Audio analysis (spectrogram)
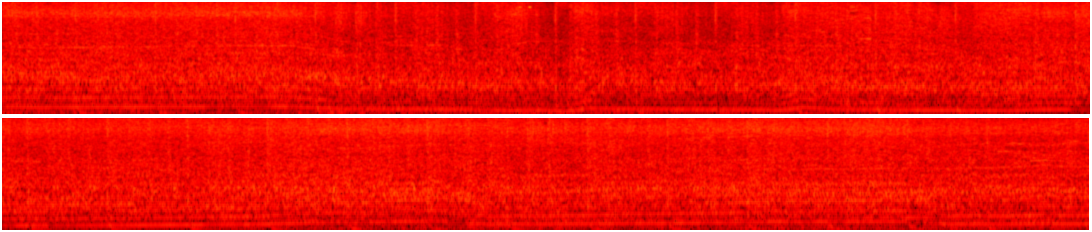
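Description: Race van in a driving video game, its engine holding a loud, wavering drone and revving up and down while the tires squeal and skid almost continuously.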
